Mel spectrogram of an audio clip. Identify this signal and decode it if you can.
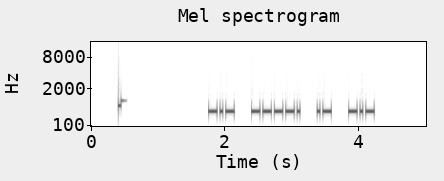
Morse code, heard as a keyed tone, about 28 wpm, spaced as for 20 wpm, 700 Hz. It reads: K9AK
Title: USA Call Signs - 4 Characters - 2x Character Spacing - 28wpm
